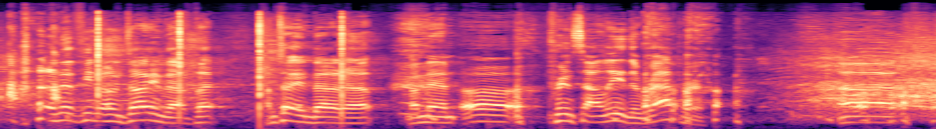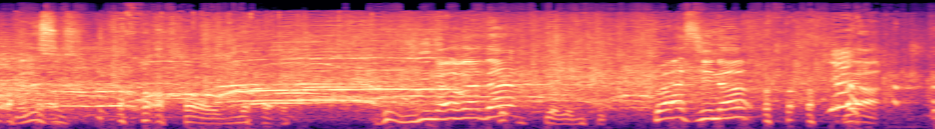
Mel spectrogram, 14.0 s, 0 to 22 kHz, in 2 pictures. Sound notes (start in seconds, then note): 0.0 laughter; 6.1 cheers and applause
